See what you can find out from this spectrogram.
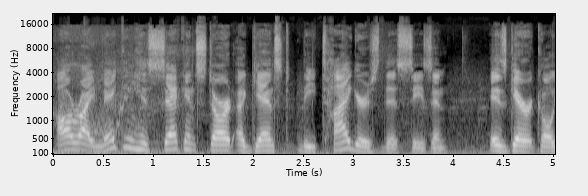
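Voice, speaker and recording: A man hosting a baseball fan show, delivering sports commentary and previews. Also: on the high side. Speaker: host of a baseball fan channel.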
